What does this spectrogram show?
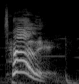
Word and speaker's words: Telly: The name's Tally. rhymes with Nelly. Like, whoa, Nelly.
